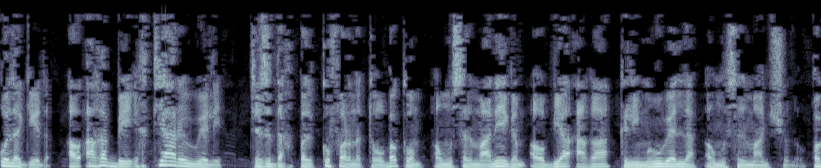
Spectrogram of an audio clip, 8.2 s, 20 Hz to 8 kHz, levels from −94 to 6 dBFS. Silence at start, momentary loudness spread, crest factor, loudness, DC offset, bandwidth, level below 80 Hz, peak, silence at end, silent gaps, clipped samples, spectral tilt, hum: 0 s; 7 LU; 14 dB; -14 LUFS; under 0.1%; 7.6 kHz; -34 dBFS; 0 dBFS; 0 s; none; under 0.1%; -6 dB/octave; none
